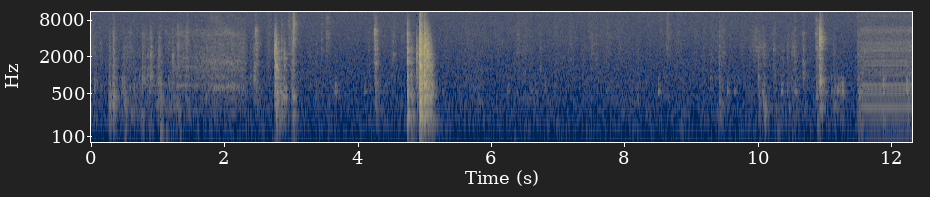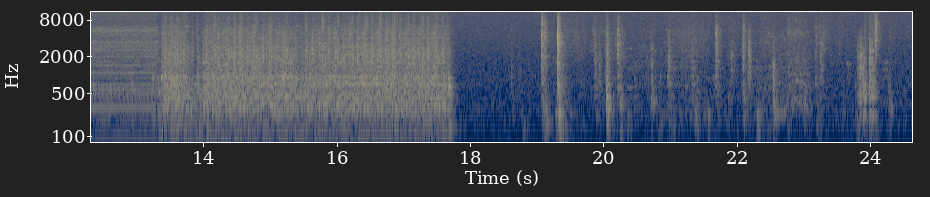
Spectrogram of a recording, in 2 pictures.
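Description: A sewing machine runs one steady burst of about six seconds, stitching two pieces of taffeta together around the arm of a baby's party dress, with scattered handling clicks before and after.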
